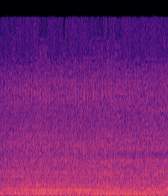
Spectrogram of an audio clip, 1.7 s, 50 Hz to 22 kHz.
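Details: VW Routan (Chrysler Town and Country) 3.6L with a hard or no start when cold; checking fuel pressure with a gauge at start-up; steady, even idle with a faint constant whine, no dips or stumbles; normal idle.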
